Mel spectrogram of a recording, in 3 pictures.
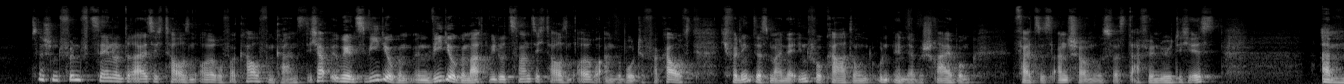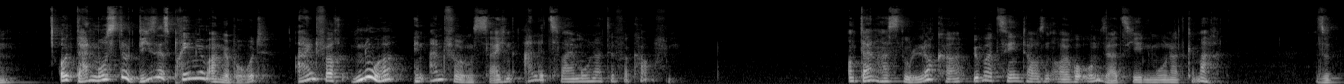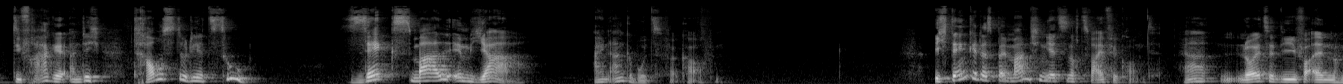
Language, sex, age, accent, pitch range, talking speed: German, male, 40-59, German, 95-140 Hz, 145 wpm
